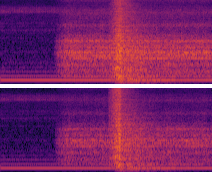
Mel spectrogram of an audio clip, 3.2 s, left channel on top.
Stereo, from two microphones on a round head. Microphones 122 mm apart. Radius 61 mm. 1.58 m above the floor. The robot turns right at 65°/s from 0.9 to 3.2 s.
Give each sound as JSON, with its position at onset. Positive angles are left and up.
{"t": 1.6, "sound": "a whoosh", "side_deg": -70, "distance_m": 1.2}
